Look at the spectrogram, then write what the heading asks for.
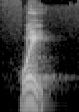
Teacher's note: I don't release the T it's a stop T I stop the air I stop the air with my tongue in the T position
